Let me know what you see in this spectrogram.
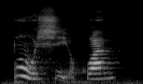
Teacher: When 不 is before third tone, it should pronounce in fourth tone.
